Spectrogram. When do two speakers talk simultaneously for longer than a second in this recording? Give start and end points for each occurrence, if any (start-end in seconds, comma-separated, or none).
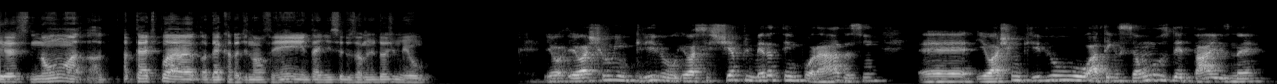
none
